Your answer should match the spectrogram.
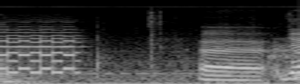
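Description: Telephone ringing with a warbling electronic ring, an incoming call on the studio phone-in line. The ring stops about half a second in, and a voice speaks near the end.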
